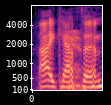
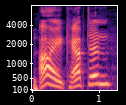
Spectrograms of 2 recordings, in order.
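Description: First: It is said in a plain reading voice. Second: It is said in a put-on sailor voice.

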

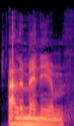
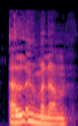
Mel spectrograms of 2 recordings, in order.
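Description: First: The word ends with the extra syllable '-inium'. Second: The word ends with the shorter '-inum' syllable. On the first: The speaker calls it right. "it is pronounced aluminium" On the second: The speaker calls it wrong. "It is not pronounced aluminum"

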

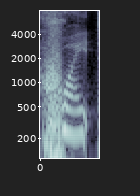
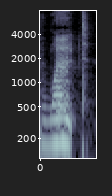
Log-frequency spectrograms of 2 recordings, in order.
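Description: First: It starts with a breathy hw sound. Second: It starts with a plain w sound.

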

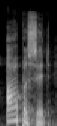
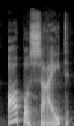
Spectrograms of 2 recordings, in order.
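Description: First: The last syllable sounds like 'sit'. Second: The last syllable sounds like 'site'. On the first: The speaker calls it right. "it's opposite" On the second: The speaker calls it wrong. "It's not opposite"

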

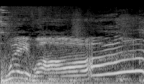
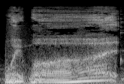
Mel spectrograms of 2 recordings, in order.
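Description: First: It is said in a normal voice. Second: It is said in a gravelly Batman voice.

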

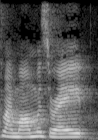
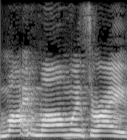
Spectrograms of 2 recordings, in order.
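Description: First: It is said at normal, soft volume. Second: It is said loudly.

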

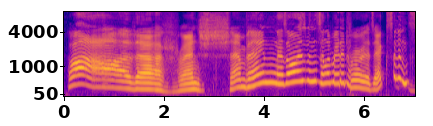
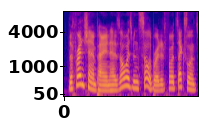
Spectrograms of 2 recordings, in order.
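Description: First: The words are slurred like a drunk person. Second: The words are spoken clearly and normally. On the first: The person saying it is drunk. "but it's just like him just like" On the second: This is how the line was meant to sound. "he's just trying to say"

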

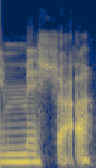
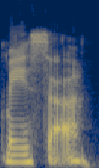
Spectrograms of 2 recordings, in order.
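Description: First: The middle consonant is a 'sh' sound. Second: The middle consonant is an 's' sound. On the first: This is the native pronunciation. "the pronunciation is actually misha" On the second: This is the Western pronunciation. "the Western people, we call it mesa"

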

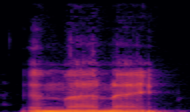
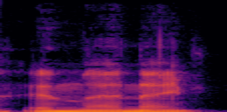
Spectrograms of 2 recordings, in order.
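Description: No difference in how they are said.

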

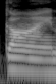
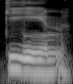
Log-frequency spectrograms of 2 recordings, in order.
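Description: First: The name does not rhyme with fiend. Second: The name rhymes with the word fiend. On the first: The speaker calls it wrong. "and not Gein" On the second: The speaker calls it right. "It's pronounced Gein"

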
